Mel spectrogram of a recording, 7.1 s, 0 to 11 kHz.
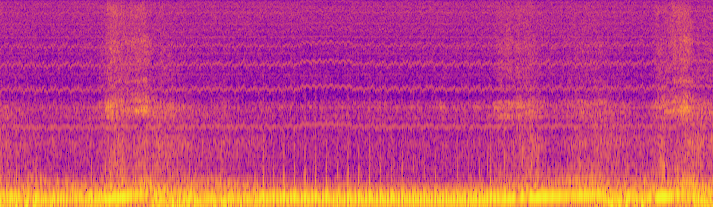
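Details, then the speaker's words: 1969 Chevelle SS big V8 started with no choke or pedal, then given two throttle blips: deep, even rumble swells cleanly and settles back smoothly, no misses or knocks; normal healthy idle and revving. "and there you have it what did I tell you I'd have it Pur like a kitten in no time"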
